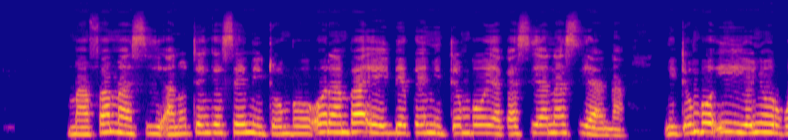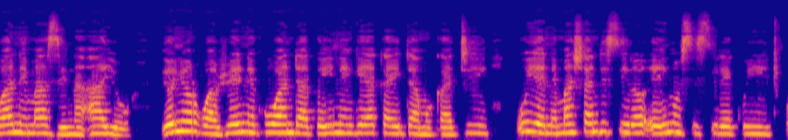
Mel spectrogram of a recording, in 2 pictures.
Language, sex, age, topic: Ndau, female, 36-49, health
